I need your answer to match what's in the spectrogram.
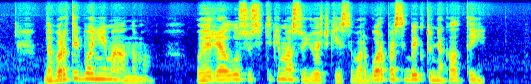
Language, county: Lithuanian, Šiauliai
